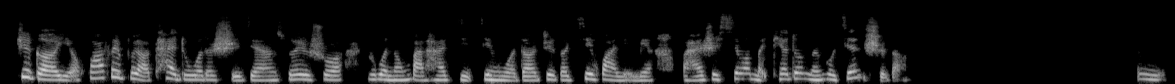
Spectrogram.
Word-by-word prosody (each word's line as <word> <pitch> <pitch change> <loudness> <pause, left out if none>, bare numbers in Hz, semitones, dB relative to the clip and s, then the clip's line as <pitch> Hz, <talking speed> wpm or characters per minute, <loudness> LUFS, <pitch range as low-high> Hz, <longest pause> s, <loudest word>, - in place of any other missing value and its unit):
这 345 -2 +5
个 225 -6 +6
也 195 -1 0
花 285 +7 0
费 335 +2 +2
不 280 -3 -1
了 185 -7 +3
太 260 +6 0
多 215 -1 0
的 210 0 -3
时 185 -2 0
间， 195 -1 -2
所 225 +3 -2
以 225 -1 +4
说 210 -1 -1 0.2
如 230 - -3
果 230 - +4
能 200 +1 +2
把 215 -3 0
它 200 +1 -1
挤 200 -2 -3
进 220 -3 +4
我 185 -2 -1
的 190 0 +1
这 225 +1 +1
个 200 -1 -1
计 245 +6 +2
划 220 -3 0
里 185 -1 -3
面， 185 +1 -3 0.3
我 - - -6
还 190 +2 0
是 230 +2 +1
希 220 - -4
望 255 -1 -2
每 210 -3 -1
天 245 -1 -2
都 275 - +2
能 210 -2 +2
够 230 0 -1
坚 285 - -1
持 - - -1
的。 - - -8 2.4
嗯。 230 -3 -3
215 Hz, 225 characters per minute, -23 LUFS, 195-235 Hz, 2.4 s, 个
